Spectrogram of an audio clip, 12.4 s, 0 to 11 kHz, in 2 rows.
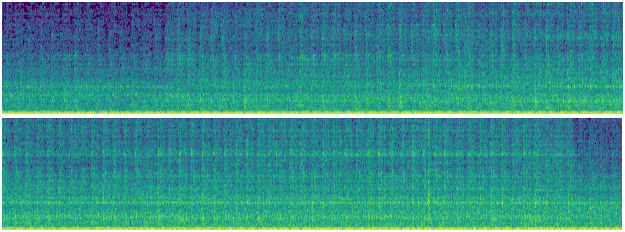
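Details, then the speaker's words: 1980 Honda CB650 four-cylinder, warm after 10–15 min idle, fresh oil, about 1050–1100 rpm: even idle with light quick ticking over exhaust; clicking source not located, owner suspects middle of engine near cam. "I'll have have to listen where the clicking noise comes from. And in my opinion, it goes from the other side of the engine."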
